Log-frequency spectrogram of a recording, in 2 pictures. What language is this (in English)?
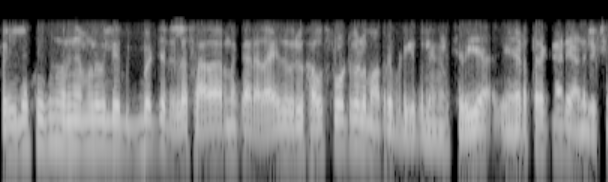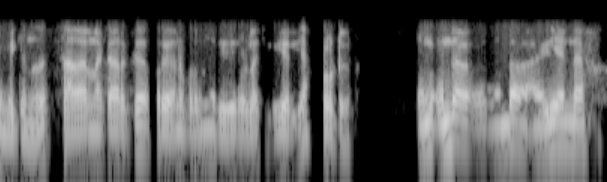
Malayalam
